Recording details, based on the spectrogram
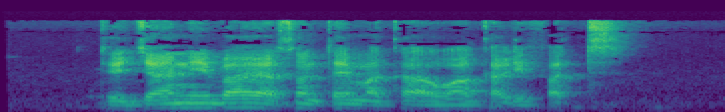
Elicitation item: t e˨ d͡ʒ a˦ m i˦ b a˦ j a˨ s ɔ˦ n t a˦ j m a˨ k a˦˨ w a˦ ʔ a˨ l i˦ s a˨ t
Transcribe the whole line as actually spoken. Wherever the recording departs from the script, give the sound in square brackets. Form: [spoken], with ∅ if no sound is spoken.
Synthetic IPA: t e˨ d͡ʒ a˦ [n] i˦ b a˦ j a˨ s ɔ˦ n t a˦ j m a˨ k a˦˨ w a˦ [k] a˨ l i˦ [f] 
